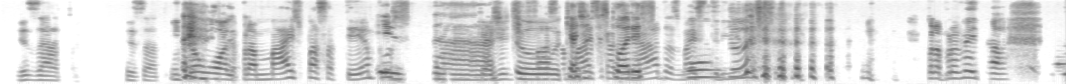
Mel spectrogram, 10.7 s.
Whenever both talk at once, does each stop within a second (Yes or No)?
No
